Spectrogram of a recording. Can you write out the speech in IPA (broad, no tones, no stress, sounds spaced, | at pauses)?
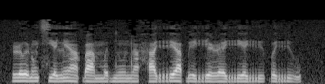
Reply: ɭ ɯ ɽ ũ sʲ a lʲ ã ɓ a m ə d ũ d ã h a rʲ a ɓ e rʲ ɛ ɭ ɛ rʲ ɛ rʲ ɯ ɓ ə rʲ u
